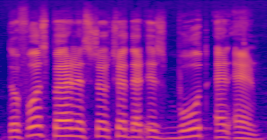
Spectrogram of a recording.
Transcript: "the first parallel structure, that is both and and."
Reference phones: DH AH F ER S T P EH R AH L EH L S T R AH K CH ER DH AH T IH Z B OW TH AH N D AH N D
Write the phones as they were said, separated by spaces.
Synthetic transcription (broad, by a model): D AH F ER S T P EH R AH L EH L S T R AH K CH ER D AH T IH Z B OW T AH N D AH N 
